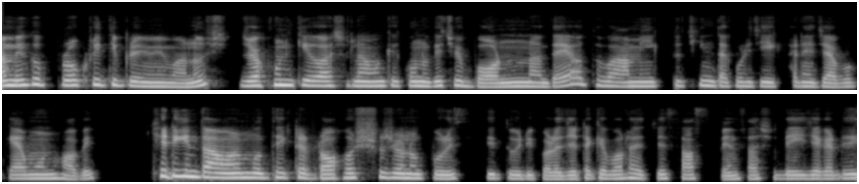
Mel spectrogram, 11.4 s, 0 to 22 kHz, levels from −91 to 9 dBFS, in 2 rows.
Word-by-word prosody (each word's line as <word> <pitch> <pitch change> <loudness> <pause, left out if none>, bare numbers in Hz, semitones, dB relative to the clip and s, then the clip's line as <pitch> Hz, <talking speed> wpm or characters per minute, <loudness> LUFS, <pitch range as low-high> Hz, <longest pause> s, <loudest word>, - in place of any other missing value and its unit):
আমি 225 +1 +7
খুব 260 -3 +3
প্রকৃতি 230 +2 +1
প্রেমী 180 -3 +2
মানুষ। 185 - 0 0.3
যখন 210 +4 +5
কেউ 225 -3 +1
আসলে 205 0 -4
আমাকে 200 +1 0
কোন 200 - +4
কিছুর 210 +1 0
বর্ণনা 175 +2 +2
দেয় 190 +4 -1
অথবা 220 -6 -4
আমি 190 +1 +2
একটু 200 +1 -9
চিন্তা 205 -4 -1
করি 190 -1 -3
যে - - +1
এখানে 185 0 -6
যাবো, 165 0 -3
কেমন 175 +1 0
হবে? 155 +3 -5 0.4
সেটি 280 0 +5
কিন্তু 250 -3 +7
আমার 205 0 +5
মধ্যে 205 +1 +1
একটা 205 +1 -1
রহস্যজনক 205 0 +1
পরিস্থিতি 170 +1 -2
তৈরি 165 -1 -2
করে। 150 0 -2
যেটাকে 175 +3 -4
বলা 175 +3 -1
হয় 180 - -3
যে 180 - -2
suspense 170 -2 -6
আসলে 165 -1 -11
এই - - -2
জায়গাটিতে 165 +2 -1
190 Hz, 210 wpm, -19 LUFS, 170-210 Hz, 0.4 s, আমি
